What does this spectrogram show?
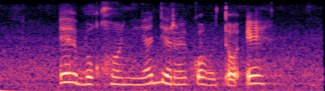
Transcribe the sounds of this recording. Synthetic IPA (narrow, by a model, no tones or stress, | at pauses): ɪbʊq͡χʰonijadirɛkʼɔtʼɔʔɪ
